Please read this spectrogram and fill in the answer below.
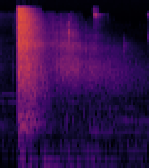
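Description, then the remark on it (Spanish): A single sharp gunshot cracks out loudly near the Quinta Vergara in Viña del Mar, Chile, during a festival, followed by a long fading echo that rolls away over about a second. “Muy cerca de la Quinta Vergara, el lugar donde se estaba llevando a cabo este festival, varios testigos escucharon un disparo.”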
